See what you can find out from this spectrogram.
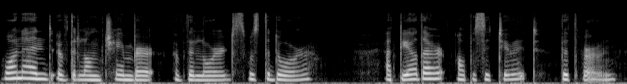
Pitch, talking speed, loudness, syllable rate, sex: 225 Hz, 200 wpm, -17 LUFS, 5.5 syllables/s, female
